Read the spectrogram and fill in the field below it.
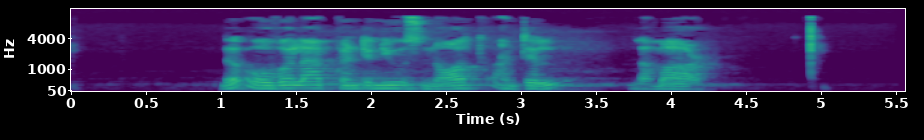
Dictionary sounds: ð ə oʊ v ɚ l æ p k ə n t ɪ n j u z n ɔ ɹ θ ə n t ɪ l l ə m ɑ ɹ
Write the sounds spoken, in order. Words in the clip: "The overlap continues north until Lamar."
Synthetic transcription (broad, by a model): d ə oʊ v ɚ l æ p k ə n t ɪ n j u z n ɔ ɹ t ə n t ɪ l l ə m ɑ ɹ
